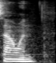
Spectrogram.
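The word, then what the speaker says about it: Samhain: like it's spelled Sam Hayne but it's actually pronounced sin right and from what I read it's U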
